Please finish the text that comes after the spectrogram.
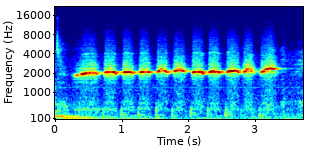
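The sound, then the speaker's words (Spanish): An eerie, ghostly whistle holds one high, steady note for several seconds, pulsing in quick regular throbs before it fades out. It is clear, with no talking. “Luego tenemos un espectro que a mí en lo particular me da muchísimo miedo y es el silbón.”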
